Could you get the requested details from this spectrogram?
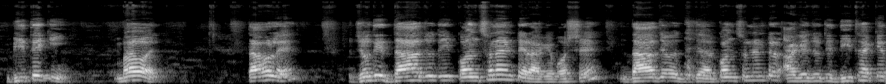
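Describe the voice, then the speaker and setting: Young guy tutor, slightly high voice, patient, repeats stuff and asks the class questions. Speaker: English teacher. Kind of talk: online grammar lesson.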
